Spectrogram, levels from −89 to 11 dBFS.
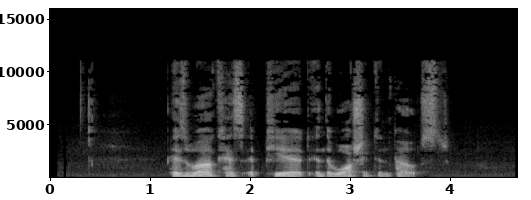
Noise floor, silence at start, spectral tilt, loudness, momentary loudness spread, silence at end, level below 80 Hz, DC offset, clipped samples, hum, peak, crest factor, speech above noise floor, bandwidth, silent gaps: -60 dBFS; 1.2 s; -5 dB/octave; -22 LUFS; 12 LU; 0.7 s; -60 dBFS; under 0.1%; under 0.1%; none; -4 dBFS; 22 dB; 38 dB; 11.5 kHz; none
